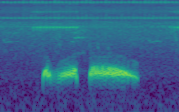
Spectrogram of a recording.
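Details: Trained spotted dove calling in response to a wild bird brought down a second time. It gives a single mellow phrase: a short note, a brief gap, then a long, steady, gently falling coo, with a faint high whine behind it.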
